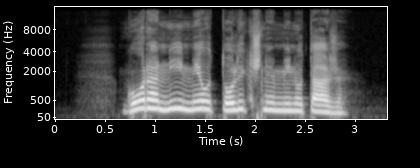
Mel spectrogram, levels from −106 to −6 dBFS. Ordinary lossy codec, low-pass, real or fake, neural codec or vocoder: none; 14.4 kHz; fake; vocoder, 48 kHz, 128 mel bands, Vocos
